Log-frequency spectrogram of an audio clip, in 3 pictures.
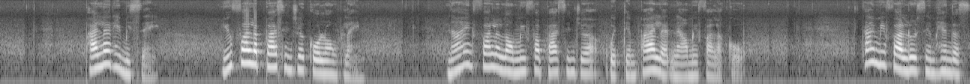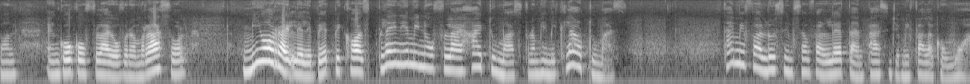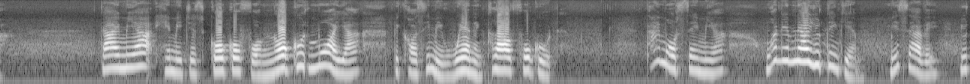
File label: Solomon Island Pijin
